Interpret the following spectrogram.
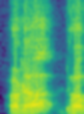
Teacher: जिसके उच्चारण में जीभ को लपेटकर तालू के मध्य में चोट दी जाए वह उत्क्षिप्त कहलाता है। जैसे ड ढ। ठीक है?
